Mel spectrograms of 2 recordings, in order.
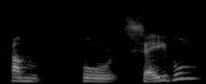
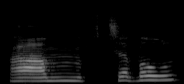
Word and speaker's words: comfortable: Um, would you say come for sable? Comfortable.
